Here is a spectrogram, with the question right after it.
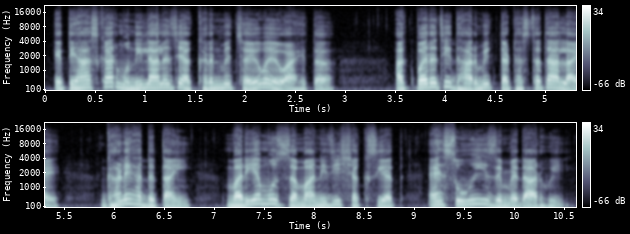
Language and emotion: Sindhi, neutral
